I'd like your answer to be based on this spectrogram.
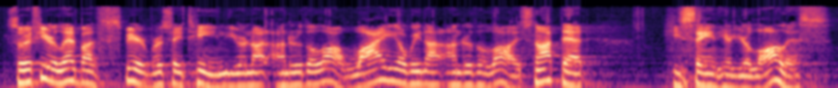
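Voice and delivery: normal talking voice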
